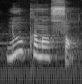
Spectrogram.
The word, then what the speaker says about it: commençons: Nous allons mettre une CD pour C pour le prononcer comment c'est comment son et on l'applique seulement pour nous. Nous commençons.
